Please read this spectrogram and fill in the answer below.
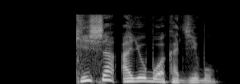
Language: Swahili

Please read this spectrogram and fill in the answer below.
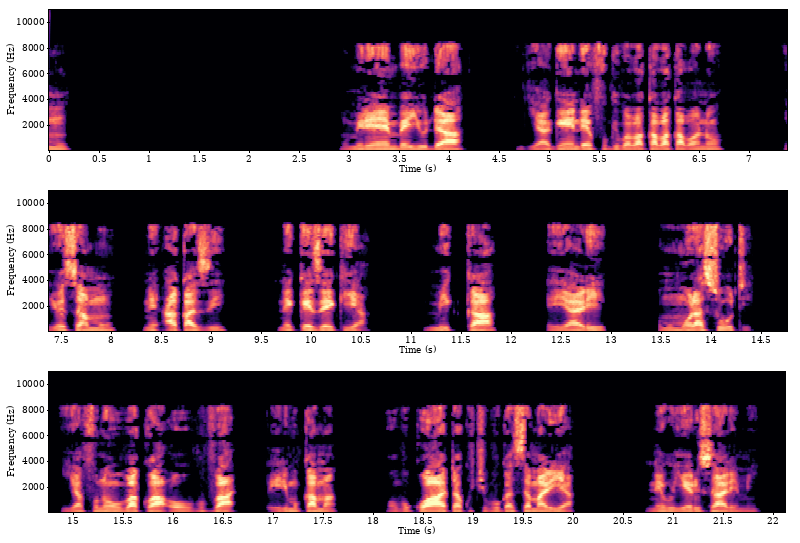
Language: Ganda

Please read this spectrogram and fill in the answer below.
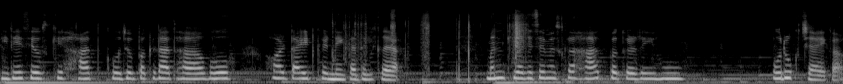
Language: Hindi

